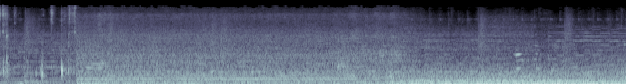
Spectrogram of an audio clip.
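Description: A few quick clicks as a ute's fuel filler cap is twisted open, then steady low noise. From about four seconds in, a louder low road-and-engine rumble is heard from inside the moving vehicle's cabin.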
